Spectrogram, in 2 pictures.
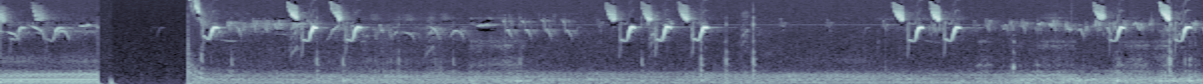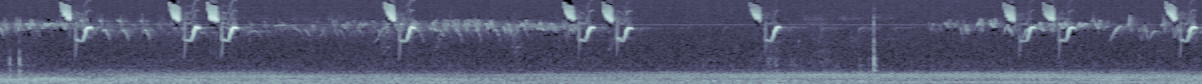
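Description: Birds call in a pasture, giving many short, high-pitched chirps in repeated quick clusters over a faint, steady background hum.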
